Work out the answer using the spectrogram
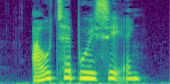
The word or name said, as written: aftabuisering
